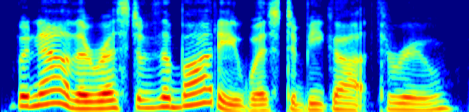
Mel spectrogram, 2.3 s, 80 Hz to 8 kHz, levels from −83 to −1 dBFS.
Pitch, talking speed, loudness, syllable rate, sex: 200 Hz, 305 wpm, -17 LUFS, 5.9 syllables/s, female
